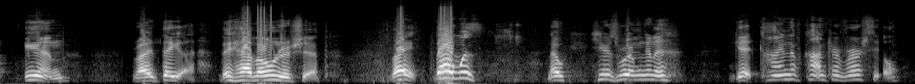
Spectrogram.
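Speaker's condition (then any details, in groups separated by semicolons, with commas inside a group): Cerebral palsy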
